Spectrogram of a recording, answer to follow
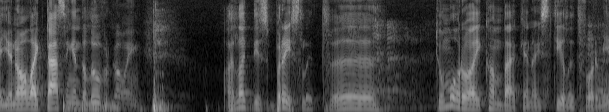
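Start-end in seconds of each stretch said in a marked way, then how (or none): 2.8-7.6 stolid Russian accent, imitating a huge thug; mock Russian accent, ponderous and deadpan; Russian heavyweight. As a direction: play a hulking Russian, unexcited. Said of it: "a guy called Igor, six hundred pounds from Russia".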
